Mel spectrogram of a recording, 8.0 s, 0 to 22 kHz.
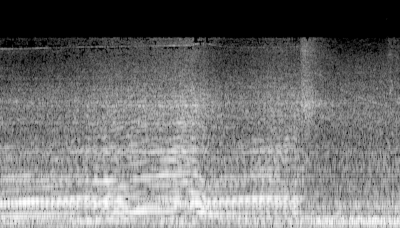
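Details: BMW swapped from Precision 6466 to BorgWarner S366 turbo, windows up: engine pulls hard with a whistle climbing over the exhaust, dropping at the gear change and building again; healthy turbo spool, louder whistle than before.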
